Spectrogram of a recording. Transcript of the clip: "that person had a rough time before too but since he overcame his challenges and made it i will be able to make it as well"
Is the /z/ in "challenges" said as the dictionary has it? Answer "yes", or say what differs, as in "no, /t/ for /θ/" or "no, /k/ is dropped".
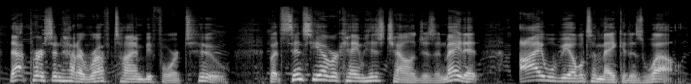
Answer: yes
